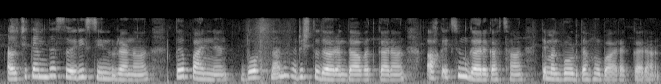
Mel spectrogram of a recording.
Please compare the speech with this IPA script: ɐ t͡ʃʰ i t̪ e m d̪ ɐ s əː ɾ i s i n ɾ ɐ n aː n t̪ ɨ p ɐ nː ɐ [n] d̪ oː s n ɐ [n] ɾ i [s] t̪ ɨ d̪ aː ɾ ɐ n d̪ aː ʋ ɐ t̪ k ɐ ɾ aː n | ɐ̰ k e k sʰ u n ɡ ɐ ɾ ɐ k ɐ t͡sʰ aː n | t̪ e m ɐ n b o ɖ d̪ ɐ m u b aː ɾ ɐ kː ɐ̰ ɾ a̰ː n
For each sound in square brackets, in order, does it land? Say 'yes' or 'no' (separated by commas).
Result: yes, yes, no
